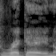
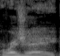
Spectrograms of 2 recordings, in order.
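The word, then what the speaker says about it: Regé-Jean: And we mispronounced his first name completely last time. It's Reggae, not Regé.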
